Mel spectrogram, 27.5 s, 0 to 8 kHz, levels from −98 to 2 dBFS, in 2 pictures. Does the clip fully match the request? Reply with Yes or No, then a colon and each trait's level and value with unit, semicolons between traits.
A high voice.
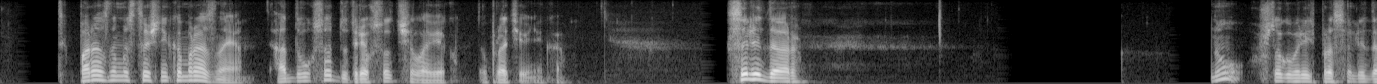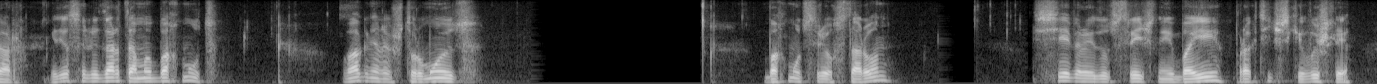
No: low, 110 Hz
